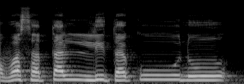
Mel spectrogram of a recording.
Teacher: نون کی آواز مکمل طور پر دوسرے حرف میں مل جائے گی · تن جو طا کے اوپر دو زبر ہے اس کی جو نون کی آواز ہے وہ لام میں تبدیل ہو رہی ہے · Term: ادغام بلا غنہ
